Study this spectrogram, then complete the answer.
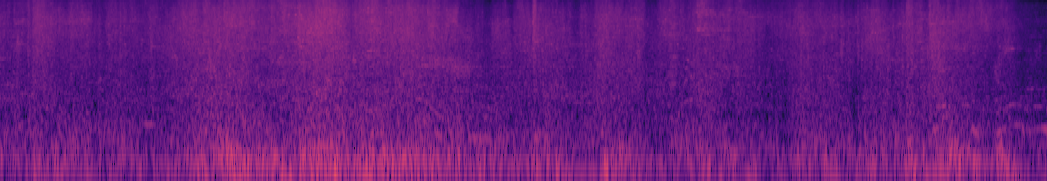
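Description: Game spells and attacks crackle and boom in a fast fight.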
